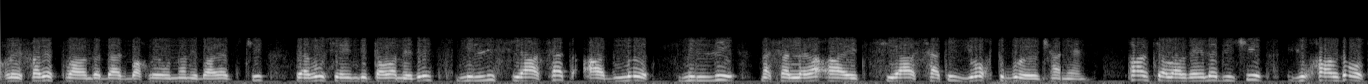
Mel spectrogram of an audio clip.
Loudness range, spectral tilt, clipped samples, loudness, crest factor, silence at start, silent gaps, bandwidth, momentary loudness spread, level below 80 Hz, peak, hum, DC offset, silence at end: 1 LU; -11 dB/octave; under 0.1%; -16 LUFS; 14 dB; 0 s; none; 3.6 kHz; 7 LU; -48 dBFS; -2 dBFS; none; under 0.1%; 0.05 s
